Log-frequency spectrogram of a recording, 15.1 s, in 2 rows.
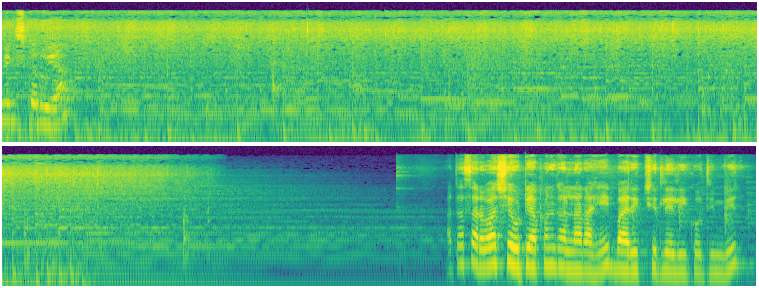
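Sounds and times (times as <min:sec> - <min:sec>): eggs sizzling in a frying pan: 0:00.0 - 0:09.8.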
